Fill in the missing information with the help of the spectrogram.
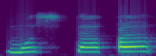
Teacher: سین کو باریک ادا کرنا ہے، سیٹی لے کر آنی ہے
